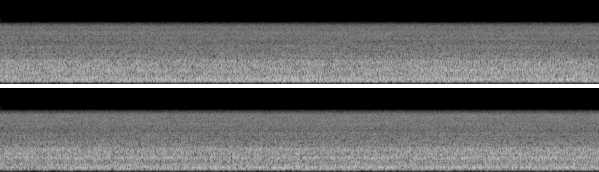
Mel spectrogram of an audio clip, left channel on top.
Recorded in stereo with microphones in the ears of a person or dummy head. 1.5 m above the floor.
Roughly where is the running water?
Right.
